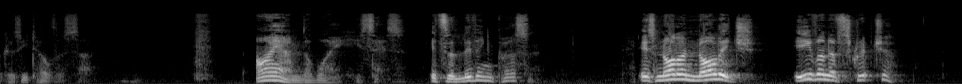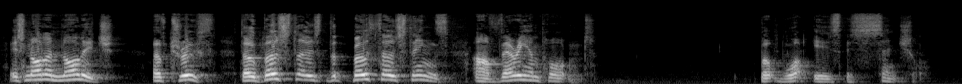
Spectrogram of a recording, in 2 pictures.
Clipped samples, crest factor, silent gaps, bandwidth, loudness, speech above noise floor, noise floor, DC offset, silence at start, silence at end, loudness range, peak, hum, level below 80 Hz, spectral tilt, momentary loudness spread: under 0.1%; 18 dB; none; 11.5 kHz; -17 LUFS; 50 dB; -67 dBFS; under 0.1%; 0.1 s; 0.5 s; 12 LU; 0 dBFS; none; -64 dBFS; -4.5 dB/octave; 21 LU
